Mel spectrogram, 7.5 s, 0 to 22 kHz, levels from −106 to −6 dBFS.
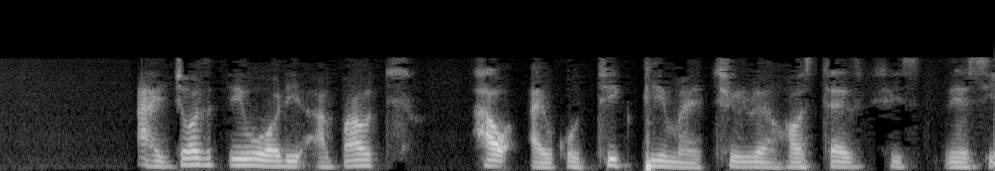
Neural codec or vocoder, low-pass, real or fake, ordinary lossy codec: codec, 16 kHz, 0.8 kbps, ZipCodec; 5.4 kHz; fake; MP3, 24 kbps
